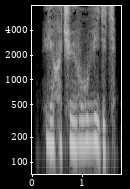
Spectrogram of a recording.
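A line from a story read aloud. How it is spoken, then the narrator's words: Whisper. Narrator (Russian): прошептала я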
